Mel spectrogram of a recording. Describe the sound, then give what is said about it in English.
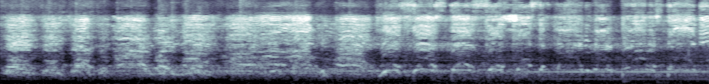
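A large crowd screams and yells together in a street in Chicago, a dense, continuous roar of many raised voices, with shrill cries surging and overlapping throughout and no clear speech standing out. “I mean, can they do anything but scream like demon-possessed banshees?”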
